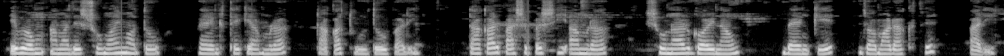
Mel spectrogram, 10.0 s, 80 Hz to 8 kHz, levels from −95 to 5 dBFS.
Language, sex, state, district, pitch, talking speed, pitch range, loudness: Bengali, female, West Bengal, Kolkata, 240 Hz, 125 wpm, 225-265 Hz, -18 LUFS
